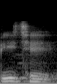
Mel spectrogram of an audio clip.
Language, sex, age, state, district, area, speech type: Hindi, male, 18-30, Bihar, Vaishali, rural, read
